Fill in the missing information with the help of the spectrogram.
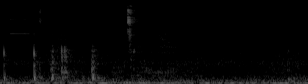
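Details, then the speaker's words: Nursing-school IV medication demonstration: several short electronic keypad beeps and button clicks as an infusion pump is set up for a maintenance IV fluid, keying letters by pressing the four button repeatedly. "We're going to set up an IV fluid. So, we're going to hit the four button three times."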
